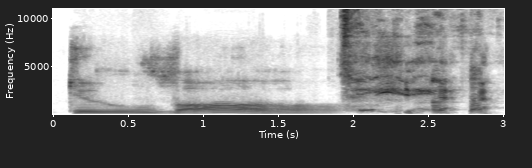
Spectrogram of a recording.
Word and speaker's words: Duval: You gotta say it like their coach said it. Duval.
